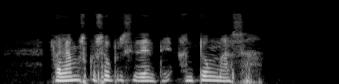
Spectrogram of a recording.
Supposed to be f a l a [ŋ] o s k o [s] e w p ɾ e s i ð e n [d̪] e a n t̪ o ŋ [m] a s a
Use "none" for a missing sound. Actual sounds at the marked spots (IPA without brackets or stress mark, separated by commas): m, s, t̪, m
